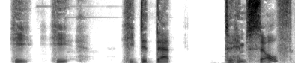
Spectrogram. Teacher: he did that to himself, and it went up at the end. It's called uptalk, which means it's a question.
